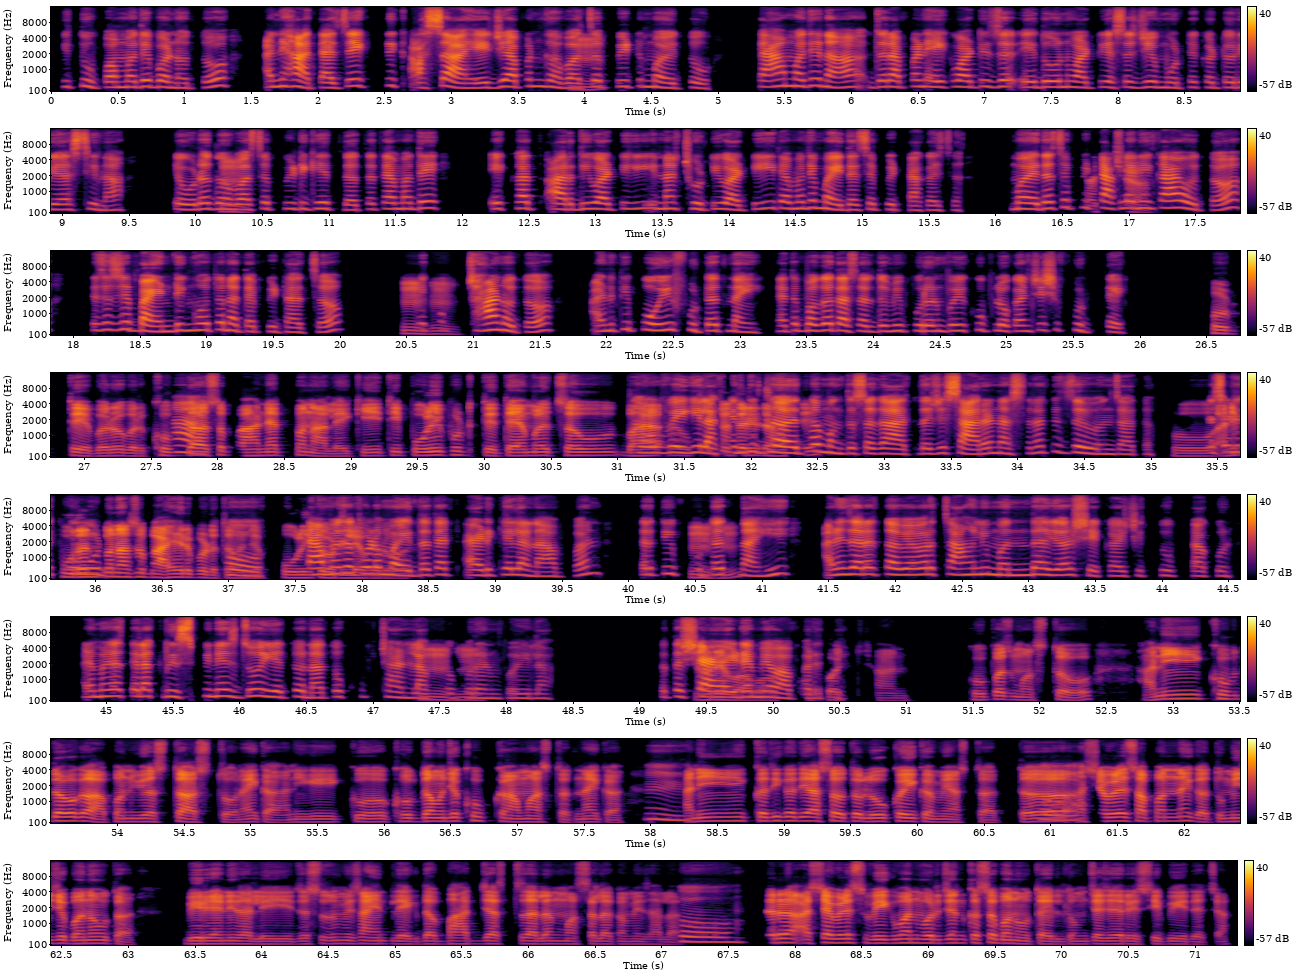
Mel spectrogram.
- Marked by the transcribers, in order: in English: "ट्रिक"; in Hindi: "कटोरी"; in English: "बाइंडिंग"; in English: "ॲड"; in English: "क्रिस्पीनेस"; in English: "आयडिया"; in English: "व्हर्जन"; in English: "रेसिपी"
- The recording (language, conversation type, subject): Marathi, podcast, तुमची आवडती घरगुती रेसिपी कोणती?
